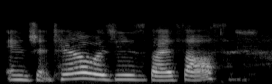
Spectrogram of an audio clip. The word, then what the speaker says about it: Thoth: tarot was used by thoth t-h-o-t-h toast so everyone pronounce it um egyptian energies like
